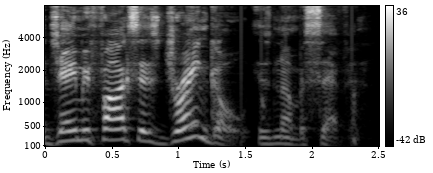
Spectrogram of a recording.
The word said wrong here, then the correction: Django: It's not Drango. – It's Django, ain't it? – Yeah. – The D is silent, ain't it? – Yeah, it's just Django. – I really butchered that, didn't I? – He's about to kill me! – I pronounced the D and put an R in there.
